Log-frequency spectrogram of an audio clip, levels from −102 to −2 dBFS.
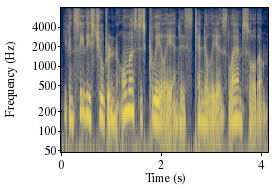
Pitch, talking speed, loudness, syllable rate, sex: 155 Hz, 215 wpm, -19 LUFS, 5.2 syllables/s, male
